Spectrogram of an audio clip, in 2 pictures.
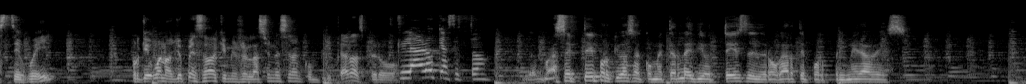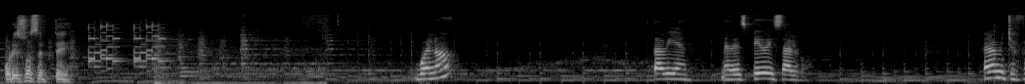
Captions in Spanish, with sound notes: - ¿Y TU ACEPTASTE, GUEY? PORQUE, BUENO, YO PENSABA QUE MIS RELACIONES ERAN COMPLICADAS, PERO... - CLARO QUE ACEPTO. - ACEPTE PORQUE IBAS A COMETER LA IDIOTEZ DE DROGARTE POR PRIMERA VEZ. POR ESO ACEPTE. [Suena el celular] - ¿BUENO? ESTA BIEN. ME DESPIDO Y SALGO.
